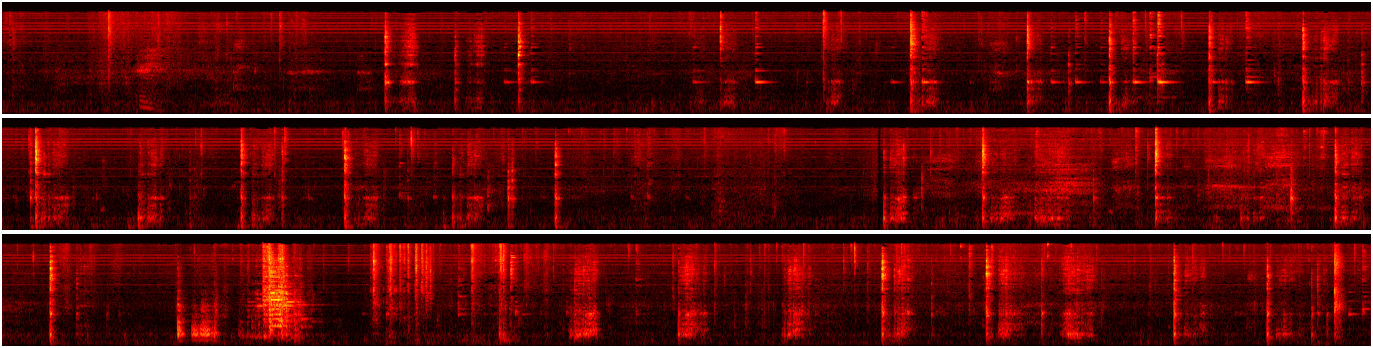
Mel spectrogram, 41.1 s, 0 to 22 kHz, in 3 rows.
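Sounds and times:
wooden stick scraping metal pot: 22.5 - 25.4.

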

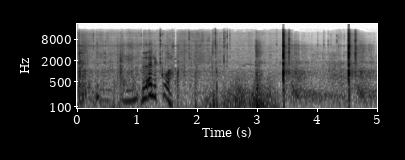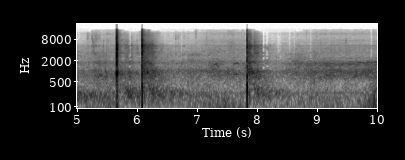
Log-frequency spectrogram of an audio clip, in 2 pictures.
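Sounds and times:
shotgun shots: 3.4 - 6.7, 7.8 - 8.4
geese honking: 5.6 - 10.0.

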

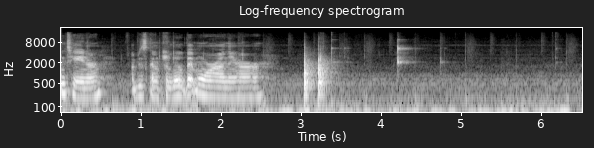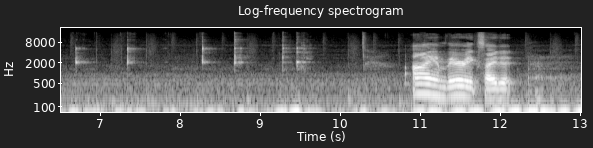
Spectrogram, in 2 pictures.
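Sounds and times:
knife clinking against ceramic mug: 3.0 - 3.6, 8.2 - 9.7.

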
